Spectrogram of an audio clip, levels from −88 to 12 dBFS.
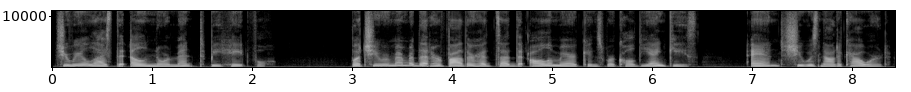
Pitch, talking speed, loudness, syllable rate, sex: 220 Hz, 200 wpm, -19 LUFS, 6.4 syllables/s, female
